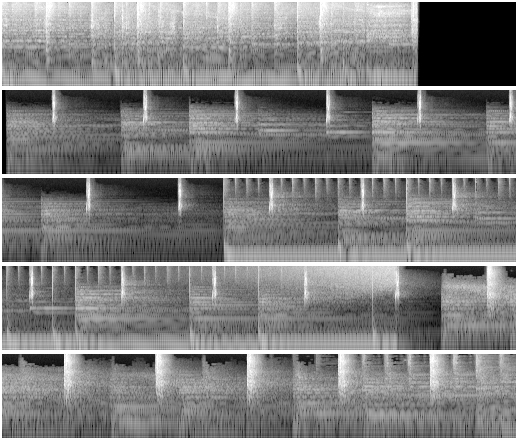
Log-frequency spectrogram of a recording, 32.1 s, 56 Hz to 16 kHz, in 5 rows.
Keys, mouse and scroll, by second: 0.9 double click, 2.8 Delete, 4.9 right click, 6.0 double click, 8.9 shift+click, 16.4 double click, 17.8 typing, 22.6-23.4 typing, 25.7 click, 26.9 right click, 28.7 double click, 29.0 right click, 30.1 double click.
